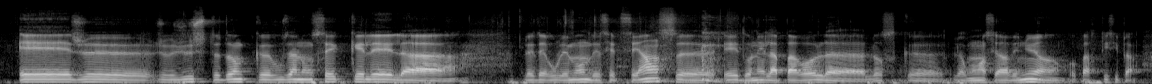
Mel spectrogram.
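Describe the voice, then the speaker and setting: Speaking very slowly with a Spanish accent, a man holds a fairly low pitch and fairly even intonation. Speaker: university vice-president. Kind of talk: ceremony speech. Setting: award ceremony with audience. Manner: halting.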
